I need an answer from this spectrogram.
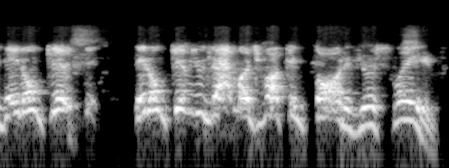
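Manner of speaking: high, shouted outrage; outraged shout. Real, not acted. Outraged rant.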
